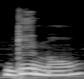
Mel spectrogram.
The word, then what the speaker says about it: gaiement: «Э» немое не произносится после гласного звука. «Gaiement», «le dévouement», «il étudiera», «vous jouerez», «ils crieront», «ma belle amie», «il oubliera».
